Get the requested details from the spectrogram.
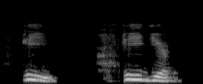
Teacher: hi disempurnakan karena mempunyai sifat hambas dan rokhah, mengalir suara, mengalir udara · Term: huruf H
